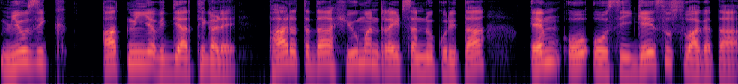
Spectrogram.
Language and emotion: Kannada, neutral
